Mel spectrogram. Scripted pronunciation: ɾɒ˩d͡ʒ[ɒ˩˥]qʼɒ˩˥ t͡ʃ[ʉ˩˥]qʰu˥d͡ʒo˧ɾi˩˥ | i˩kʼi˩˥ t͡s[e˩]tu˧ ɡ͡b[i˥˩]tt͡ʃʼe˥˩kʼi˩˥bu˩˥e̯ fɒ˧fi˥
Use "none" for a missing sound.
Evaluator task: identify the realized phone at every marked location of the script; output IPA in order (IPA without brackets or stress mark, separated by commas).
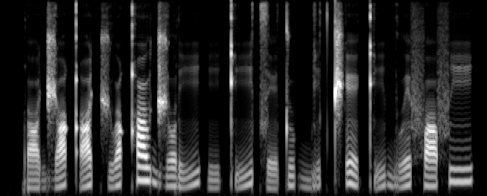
ɒ˩˥, u˩˥, e˩, i˩˥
